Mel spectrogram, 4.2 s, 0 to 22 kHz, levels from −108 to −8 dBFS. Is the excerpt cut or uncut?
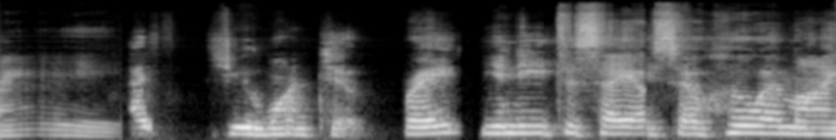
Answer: cut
